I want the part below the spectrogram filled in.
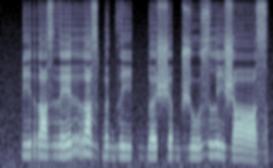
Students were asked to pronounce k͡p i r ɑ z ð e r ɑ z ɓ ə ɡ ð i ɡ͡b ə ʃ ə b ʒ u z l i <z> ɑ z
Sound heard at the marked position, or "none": ʒ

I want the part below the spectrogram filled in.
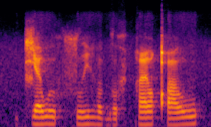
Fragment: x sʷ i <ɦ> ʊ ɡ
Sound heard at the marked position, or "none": ɦ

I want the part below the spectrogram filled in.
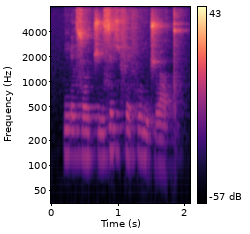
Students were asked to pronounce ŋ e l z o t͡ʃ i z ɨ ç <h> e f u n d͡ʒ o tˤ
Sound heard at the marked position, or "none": f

